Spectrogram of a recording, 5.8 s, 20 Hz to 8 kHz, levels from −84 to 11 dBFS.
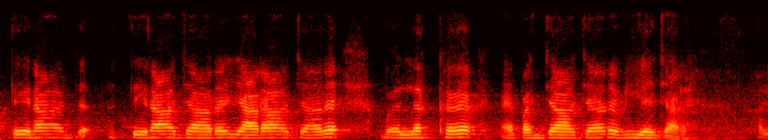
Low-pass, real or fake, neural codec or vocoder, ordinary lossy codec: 7.2 kHz; fake; vocoder, 44.1 kHz, 128 mel bands, Pupu-Vocoder; Opus, 32 kbps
